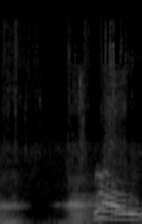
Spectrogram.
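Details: A male domestic cat, outdoors near the woods by the house, gives a loud, distressed-sounding, drawn-out meow that rises sharply and then slides slowly downward, though he is not actually in trouble.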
